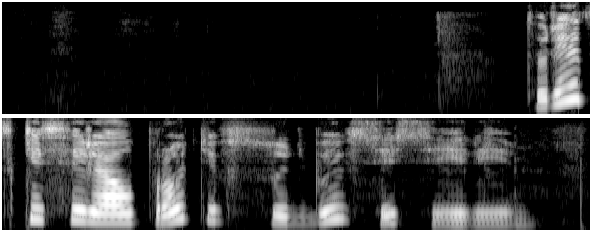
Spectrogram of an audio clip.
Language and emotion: Russian, positive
